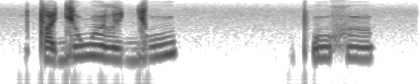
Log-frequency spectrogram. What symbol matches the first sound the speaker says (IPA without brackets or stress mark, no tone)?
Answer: tˤ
